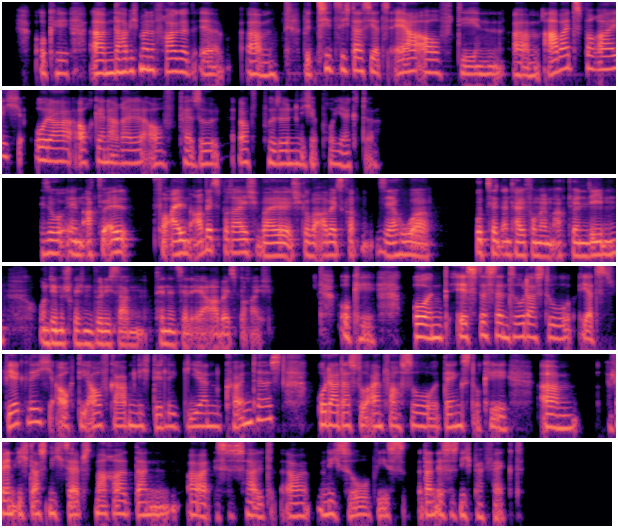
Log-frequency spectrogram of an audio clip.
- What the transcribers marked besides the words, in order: none
- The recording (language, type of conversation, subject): German, advice, Wie blockiert mich Perfektionismus bei der Arbeit und warum verzögere ich dadurch Abgaben?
